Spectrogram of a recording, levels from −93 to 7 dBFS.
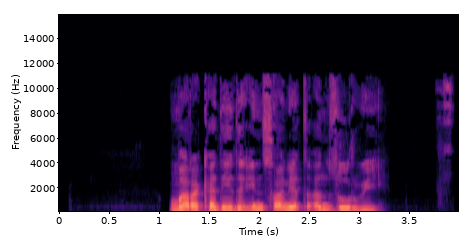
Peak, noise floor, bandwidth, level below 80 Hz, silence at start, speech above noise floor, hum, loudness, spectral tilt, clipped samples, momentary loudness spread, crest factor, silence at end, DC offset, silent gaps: -6 dBFS; -77 dBFS; 11.5 kHz; -78 dBFS; 1.1 s; 55 dB; none; -23 LUFS; -6 dB/octave; under 0.1%; 12 LU; 18 dB; 0.1 s; under 0.1%; none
